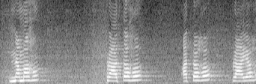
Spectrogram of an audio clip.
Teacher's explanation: देखिए जब मैं इन वर्णों को बोल रही हूँ तो लास्ट में हमें हा ध्वनि सुनाई पड़ रही है। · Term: विसर्ग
